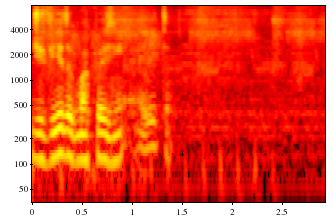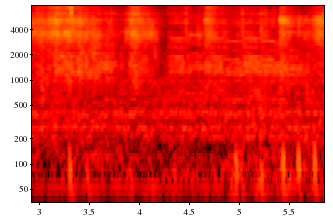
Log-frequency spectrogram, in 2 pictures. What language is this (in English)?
Portuguese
